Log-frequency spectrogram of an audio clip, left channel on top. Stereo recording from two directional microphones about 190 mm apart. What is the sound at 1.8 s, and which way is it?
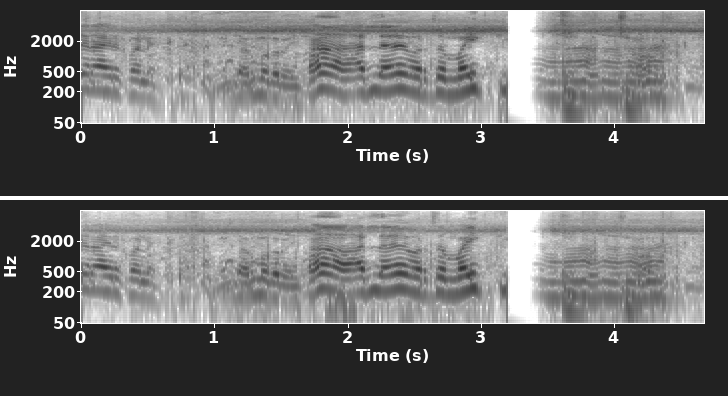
Speech, 30° right (ahead or behind).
